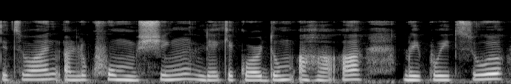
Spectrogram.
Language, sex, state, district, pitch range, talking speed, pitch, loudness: Mizo, female, Mizoram, Aizawl, 200-220 Hz, 140 wpm, 210 Hz, -15 LUFS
